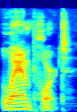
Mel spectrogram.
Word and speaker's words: Lamport: Leslie lamp poost name um I I probably mispronounce it uh not lamp post my goodness I'm an idiot uh Lamport it's Lamport it's Lamport Lamport clock there we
